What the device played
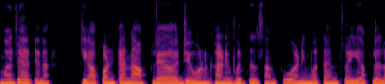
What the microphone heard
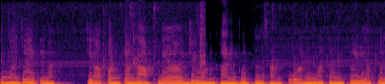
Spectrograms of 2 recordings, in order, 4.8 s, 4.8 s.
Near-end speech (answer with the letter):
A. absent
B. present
A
